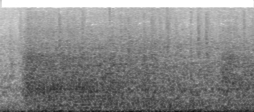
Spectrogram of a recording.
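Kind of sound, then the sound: vehicle, truck driving off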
